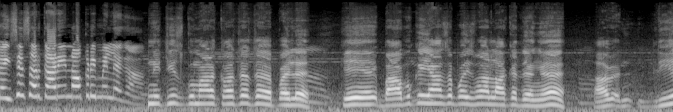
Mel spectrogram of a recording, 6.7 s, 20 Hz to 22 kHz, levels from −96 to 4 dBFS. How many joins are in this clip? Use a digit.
1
